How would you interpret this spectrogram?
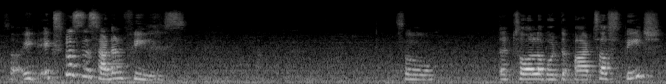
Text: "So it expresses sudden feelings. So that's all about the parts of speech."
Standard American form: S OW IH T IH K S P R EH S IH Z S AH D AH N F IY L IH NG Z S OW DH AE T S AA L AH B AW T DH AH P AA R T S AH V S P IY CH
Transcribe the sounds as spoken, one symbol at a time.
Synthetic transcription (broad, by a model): S OW IH T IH K S P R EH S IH S AH D AH N F IY L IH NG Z S OW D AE T S AA L AH B AW T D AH P AA R T S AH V S P IY CH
